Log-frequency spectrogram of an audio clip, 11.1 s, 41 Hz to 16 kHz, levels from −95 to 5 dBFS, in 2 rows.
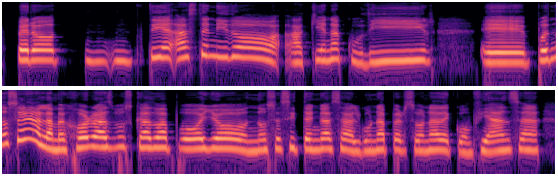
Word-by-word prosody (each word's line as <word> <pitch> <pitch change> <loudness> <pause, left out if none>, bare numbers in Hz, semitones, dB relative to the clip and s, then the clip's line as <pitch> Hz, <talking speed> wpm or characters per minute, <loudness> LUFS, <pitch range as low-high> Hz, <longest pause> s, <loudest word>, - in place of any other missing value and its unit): Pero 265 -1 +4 0.2
m 240 -2 -10
m 250 -2 -7
ti 320 0 -1
¿Has 310 +1 -1
tenido 335 -4 -2 0.4
a 225 0 -5
quién 265 +1 -4
acudir?, 250 0 -3 0.5
eh, 225 -1 +3
pues 260 +1 +4
no 335 +4 -1
sé, 460 +6 0 0.2
a - - +6
la 260 -5 +5
mejor 270 +4 +2
has 275 -1 +4
buscado 275 -1 0
apoyo, 250 -2 +2
no 220 +2 -3
sé 250 +1 -5
si 265 +3 -4
tengas 245 +1 -1
alguna 220 0 -2
persona 225 0 -3
de 225 -2 -1
confianza, 220 +3 -3
250 Hz, 145 wpm, -22 LUFS, 230-270 Hz, 0.5 s, a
